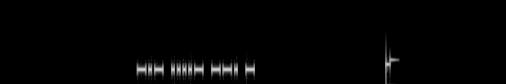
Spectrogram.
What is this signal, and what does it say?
Morse code, heard as a keyed tone, about 37 wpm, 700 Hz. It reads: K4GT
